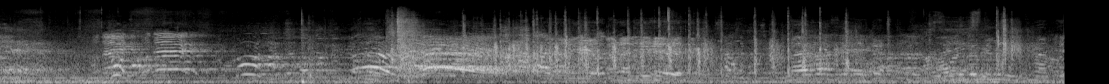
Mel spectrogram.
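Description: Young men shout across a large echoing hall.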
